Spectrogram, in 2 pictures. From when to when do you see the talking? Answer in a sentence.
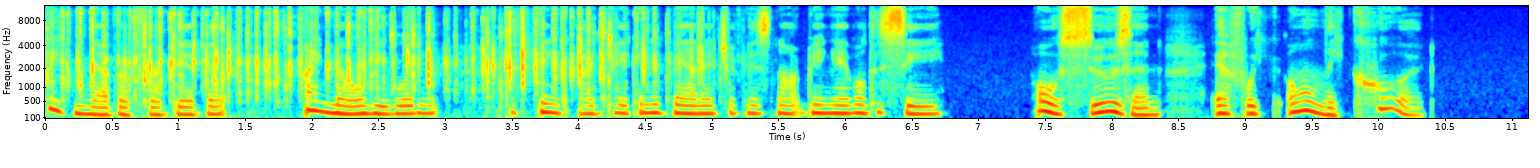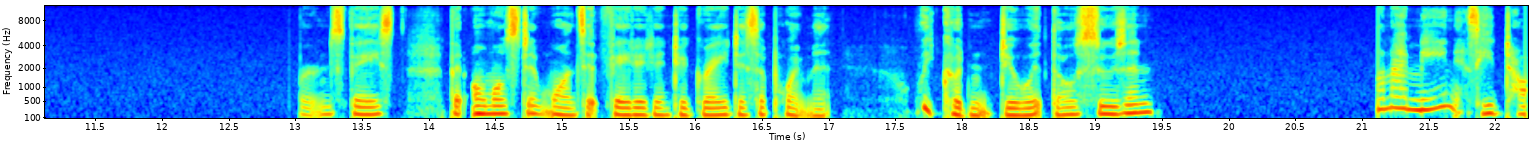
You can hear the talking from 0.0 to 6.8 s, from 7.5 to 10.3 s, from 13.1 to 19.5 s and from 21.1 to 22.2 s.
